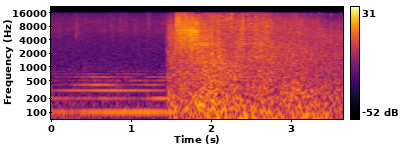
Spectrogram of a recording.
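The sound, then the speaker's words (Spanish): A low, steady droning hum gives way abruptly to a loud, dense wash of heavy rain that pours on without letup. “Dos horas después, en medio de la lluvia, cuando ya estaba por aterrizar”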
